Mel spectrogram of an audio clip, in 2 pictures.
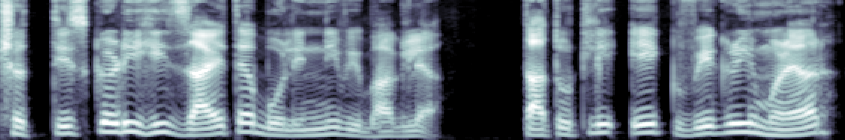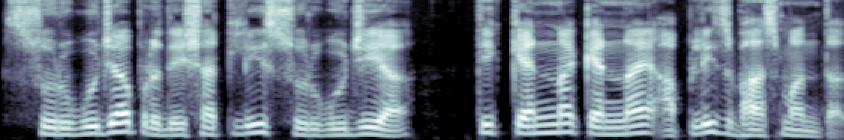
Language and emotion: Goan Konkani, neutral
